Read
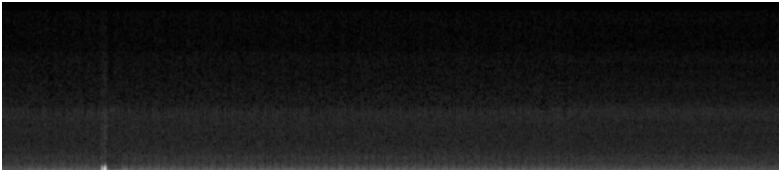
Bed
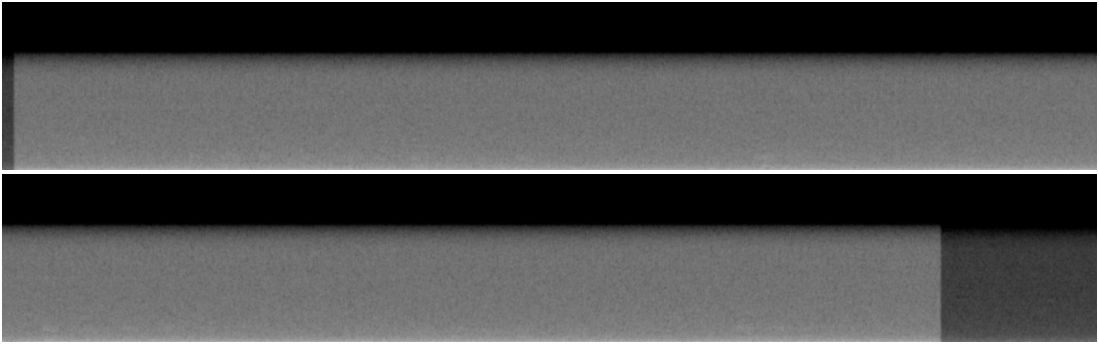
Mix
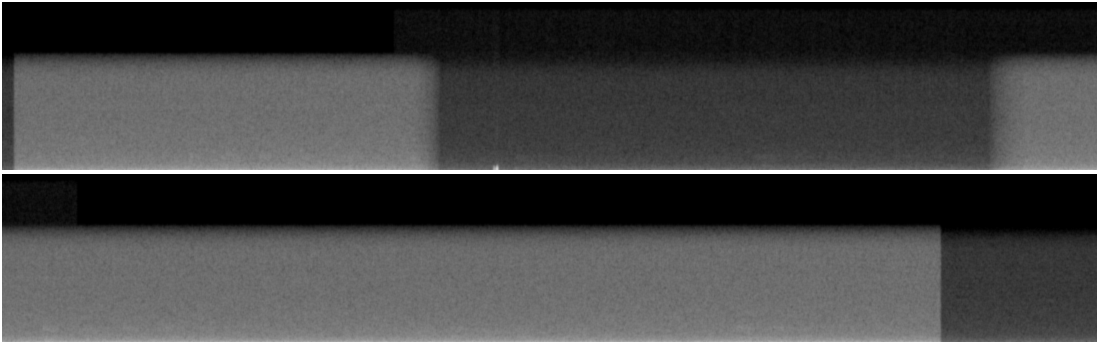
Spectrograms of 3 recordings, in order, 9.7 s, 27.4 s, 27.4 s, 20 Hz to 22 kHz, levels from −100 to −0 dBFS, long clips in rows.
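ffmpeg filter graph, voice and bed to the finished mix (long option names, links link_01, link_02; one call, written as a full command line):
ffmpeg -i stem1.wav -i stem2.wav -filter_complex "[0:a]adelay=4900,volume=2.5dB[link_01];[1:a]volume=19.5dB,afade=type=out:start_time=5.12:duration=0.36:silence=0.0841395,afade=type=in:start_time=12.33:duration=0.5:silence=0.0841395[link_02];[link_01][link_02]amix=inputs=2:normalize=0" out.wav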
